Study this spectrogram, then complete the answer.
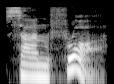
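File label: "sang-froid", British English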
